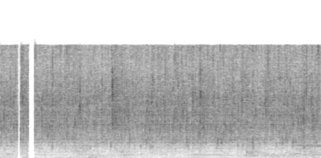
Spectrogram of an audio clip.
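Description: Whole fish frying in hot oil in a pan, a steady sizzling hiss that cuts out for a split second near the start.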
